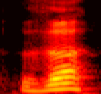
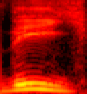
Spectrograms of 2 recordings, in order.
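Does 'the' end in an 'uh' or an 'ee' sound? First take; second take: uh; ee. First: The vowel is a short, weak 'uh'. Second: The vowel is a clear 'ee'. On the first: This is the usual form before a consonant. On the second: This is the form used before a vowel.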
